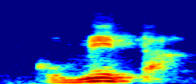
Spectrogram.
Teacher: Cometa. Fuerza de voz en la sílaba me.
